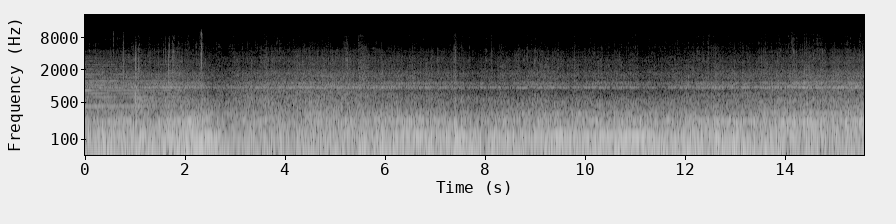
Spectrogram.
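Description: Wind rumbles loudly and steadily against a moving bicycle.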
